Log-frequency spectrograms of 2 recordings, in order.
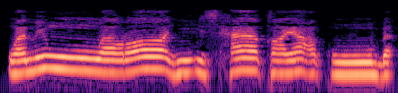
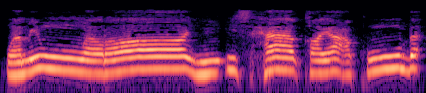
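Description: First: Shorter a in وراء, softened hamza; eased hamza, qasr. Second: Long-held a in وراء, softened hamza; eased hamza, madd. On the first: Teacher showing Qalun's second option, وراء shortened with eased hamza. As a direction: keep وراء brief, glide loosely into إسحاق. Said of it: "مع المد والقصر". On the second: Teacher showing Qalun's first option, وراء lengthened with eased hamza. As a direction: stretch وراء, glide loosely into إسحاق. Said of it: "بتسهيل الهمزة الأولى مع المد". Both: Shown as a demonstration.

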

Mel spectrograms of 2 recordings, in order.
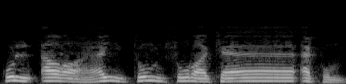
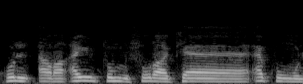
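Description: First: أرأيتم with its second hamza eased into a light glide; softened second hamza. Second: Said in the usual way. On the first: Shown as a demonstration. Teacher demonstrating Qalun's reading, second hamza of أرأيتم softened. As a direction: say أرأيتم without the second glottal stop. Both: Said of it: "بتسهيل الهمزة الثانية هكذا".

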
